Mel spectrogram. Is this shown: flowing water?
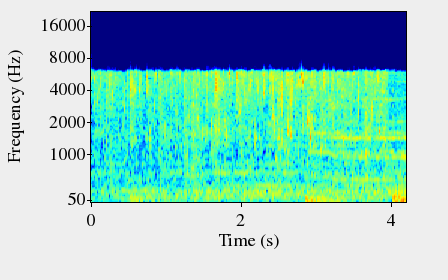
yes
